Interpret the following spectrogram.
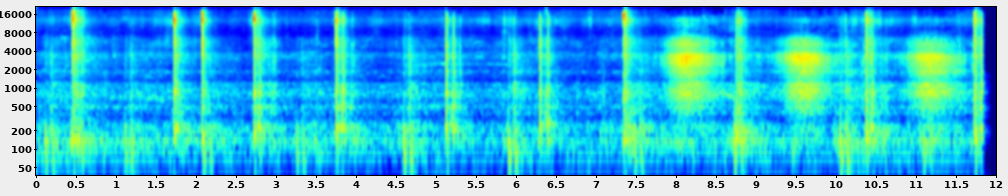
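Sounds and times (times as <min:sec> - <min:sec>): fireworks bangs: 0:00.0 - 0:11.9
fireworks hiss: 0:07.4 - 0:11.9.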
